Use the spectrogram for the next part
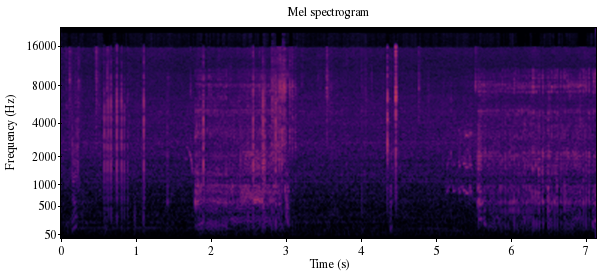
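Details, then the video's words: Boston Terrier sleeping indoors, snoring with one eye open: rough, breathy snoring bursts, one long rasp lasting about a second and another building near the end, with scattered clicks and rustling between. "Boston Terrier Snores"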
